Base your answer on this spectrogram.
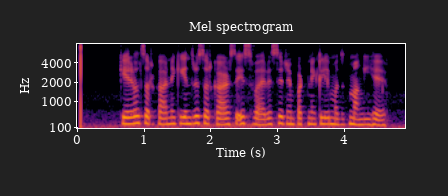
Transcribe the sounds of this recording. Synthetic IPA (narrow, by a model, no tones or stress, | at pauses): keːɾəlsɐɾkaːɾnekẽːnd̪ɾəsɐɾkaːɾseɪsʋaːɪɾəsːeɾɪ̃pəʈnekeliemɐd̪əd̪mãːŋɡiɦɛː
